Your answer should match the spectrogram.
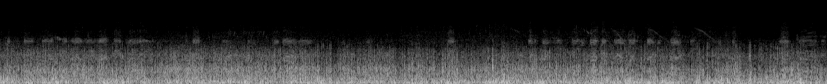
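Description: Steady low roar of a Boeing 787's Rolls-Royce Trent 1000 jet engines as the airliner rolls along the runway, mixed with wind on the microphone.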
